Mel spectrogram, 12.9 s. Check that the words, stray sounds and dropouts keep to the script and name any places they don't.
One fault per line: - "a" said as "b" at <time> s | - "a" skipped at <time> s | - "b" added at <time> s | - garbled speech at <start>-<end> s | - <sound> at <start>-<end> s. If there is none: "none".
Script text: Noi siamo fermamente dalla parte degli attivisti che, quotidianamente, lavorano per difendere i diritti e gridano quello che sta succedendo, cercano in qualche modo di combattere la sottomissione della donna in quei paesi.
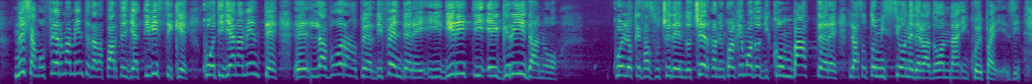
none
